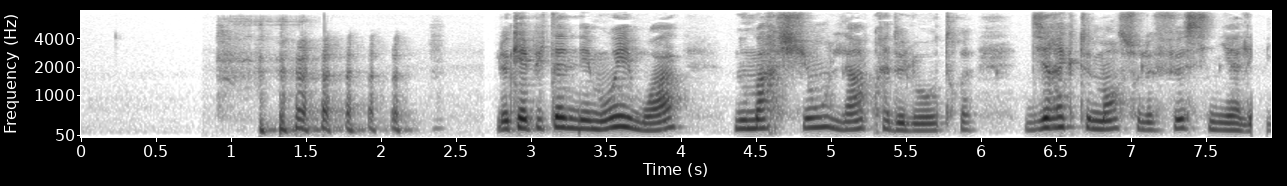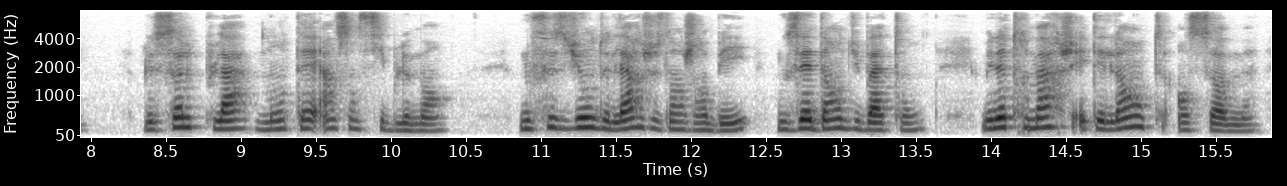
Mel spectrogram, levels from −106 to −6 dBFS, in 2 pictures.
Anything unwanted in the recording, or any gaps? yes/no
yes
